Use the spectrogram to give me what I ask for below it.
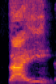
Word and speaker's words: Saeed: um said Chestnut said you haven't pronounced my name right bro what's what's his name Saeed I like that better thank you Saeed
